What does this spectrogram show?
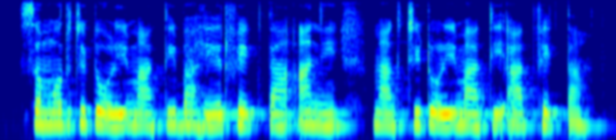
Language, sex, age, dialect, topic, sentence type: Marathi, female, 25-30, Southern Konkan, agriculture, statement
